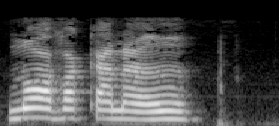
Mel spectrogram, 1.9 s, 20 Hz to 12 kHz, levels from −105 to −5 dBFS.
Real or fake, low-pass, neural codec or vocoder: real; 7.2 kHz; none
